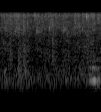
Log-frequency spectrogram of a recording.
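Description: Near silence: faint steady hiss of room tone, with a brief faint voice sound just before the end.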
